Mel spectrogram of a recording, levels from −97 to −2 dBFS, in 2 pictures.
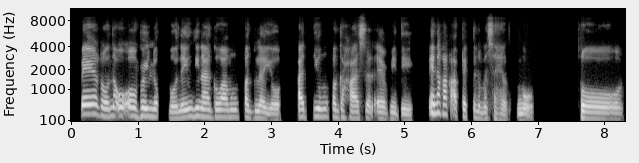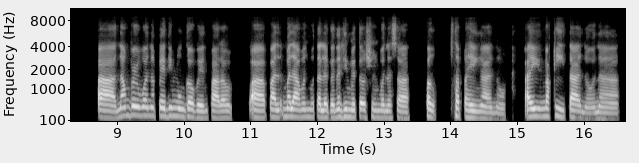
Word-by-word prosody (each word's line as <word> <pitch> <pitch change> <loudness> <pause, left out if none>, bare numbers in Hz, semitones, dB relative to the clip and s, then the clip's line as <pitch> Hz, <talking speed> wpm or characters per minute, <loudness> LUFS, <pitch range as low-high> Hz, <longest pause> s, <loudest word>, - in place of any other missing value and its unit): Pero 230 -5 +4
na-o-overlook 185 -2 +1
mo 140 0 -1
na 155 - 0
yung 175 +2 +1
ginagawa 170 -3 +1
mong 165 0 -5
paglayo 145 -7 -1 0.3
at 170 0 +4
yung 180 -1 -1
pagha-hustle 155 -4 -2
everyday, 130 -4 -3 0.2
eh, 250 - +5
nakakaapekto 230 -9 -1
naman 135 -2 -5
sa 135 +2 -6
health 115 -4 -8
mo. 120 0 0 0.7
So, 155 - +6 1.0
ah, 155 -3 +5
number 205 +2 +2
1 200 0 -2
na 195 - -3
puwede 190 0 +1
mong 185 -2 -1
gawin 155 -4 +2
paraw, 150 -1 +2 0.3
ah, 155 -1 +6
pa 170 -2 +3
malaman 175 -2 +2
mo 170 - -6
talaga 165 -1 +2
na 170 - +1
limitasyon 165 -1 0
mo - - -1
na 150 - -3
sa 145 -3 +1 0.3
pap 175 -4 +3 0.3
sa 185 - +2
pahinga, 150 -4 0
'no? 125 -2 -8 0.3
Ay 180 +1 +5
makita, 175 -4 +1
'no, 130 -1 -7
na 130 -2 -4
165 Hz, 160 wpm, -23 LUFS, 145-180 Hz, 1.0 s, So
